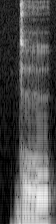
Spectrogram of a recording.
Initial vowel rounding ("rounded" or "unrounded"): rounded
